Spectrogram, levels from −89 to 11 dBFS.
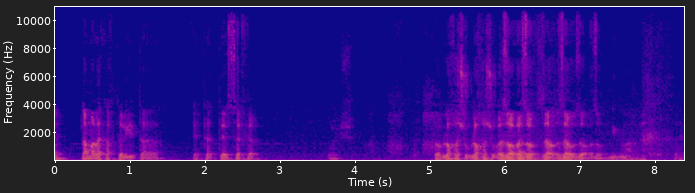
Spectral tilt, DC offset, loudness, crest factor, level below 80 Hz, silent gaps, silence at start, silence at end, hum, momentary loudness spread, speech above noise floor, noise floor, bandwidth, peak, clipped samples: -6 dB/octave; under 0.1%; -38 LUFS; 22 dB; -60 dBFS; none; 0 s; 0 s; none; 20 LU; 23 dB; -61 dBFS; 11 kHz; -18 dBFS; under 0.1%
